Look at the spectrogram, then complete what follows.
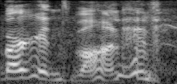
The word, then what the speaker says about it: Bergensbanen: Bergensbanen.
